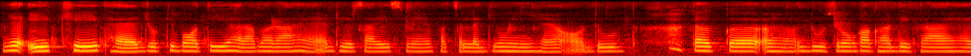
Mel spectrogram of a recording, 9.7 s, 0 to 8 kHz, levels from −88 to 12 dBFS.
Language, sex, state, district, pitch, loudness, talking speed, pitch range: Hindi, female, Bihar, Gopalganj, 180 Hz, -27 LUFS, 165 wpm, 170-185 Hz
